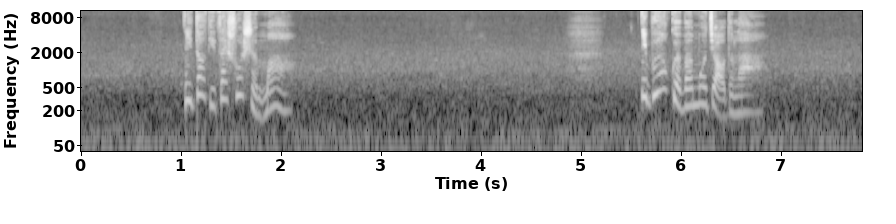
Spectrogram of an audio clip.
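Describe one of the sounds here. A young woman speaks in a pleading, upset voice.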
